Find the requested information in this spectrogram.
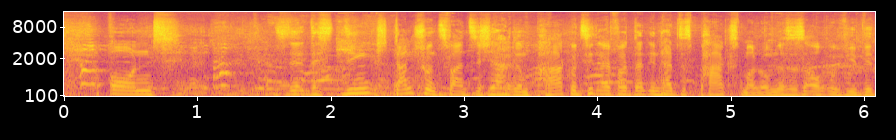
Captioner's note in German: gelächter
